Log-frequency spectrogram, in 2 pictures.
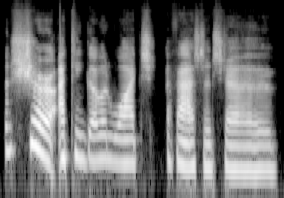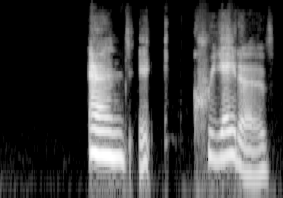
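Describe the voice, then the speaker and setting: A middle-aged woman with a South African accent, answering in an interview with emphatic, expressive storytelling and personal anecdotes. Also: mid-range voice, takes it slowly, dry recording, studio quality. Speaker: guest, stylist and designer.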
